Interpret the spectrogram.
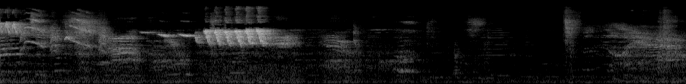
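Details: Brown-plumaged lined seedeater singing: scattered high chirps and sweeping notes, then a loud buzzy trill of about a second, followed by quieter broken phrases and a final burst of rapid chirping.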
